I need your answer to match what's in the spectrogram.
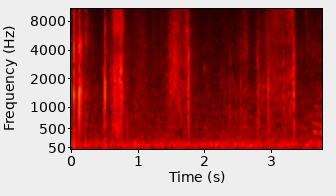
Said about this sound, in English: It's getting hard to fold there, parts of it, isn't it? Well, it is for me. I have thicker paper.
